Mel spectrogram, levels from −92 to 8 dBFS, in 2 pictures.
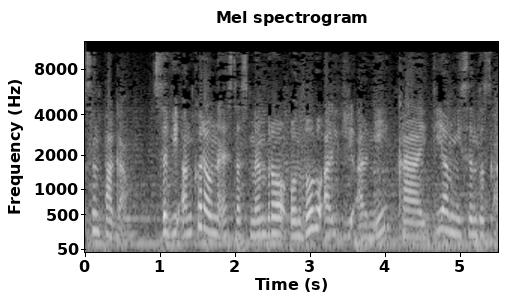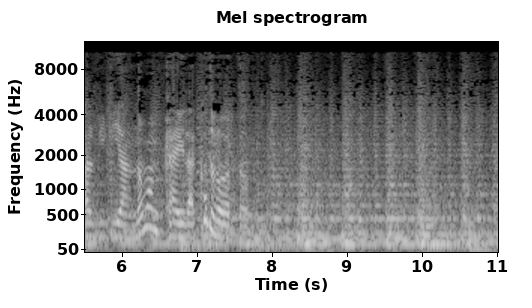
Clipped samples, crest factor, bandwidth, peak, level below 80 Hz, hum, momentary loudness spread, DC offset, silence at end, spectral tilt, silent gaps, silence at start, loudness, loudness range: under 0.1%; 16 dB; 11 kHz; 0 dBFS; -36 dBFS; none; 7 LU; 0.3%; 0 s; -6 dB/octave; none; 0 s; -16 LUFS; 2 LU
